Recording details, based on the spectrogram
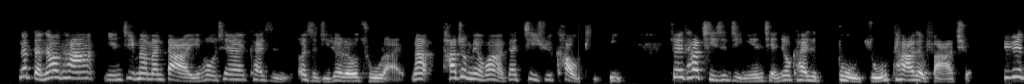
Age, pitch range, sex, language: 30-49, 170-275 Hz, female, Chinese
